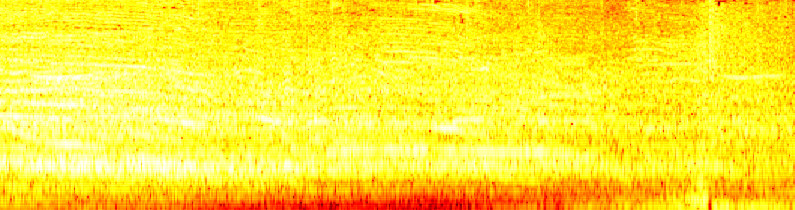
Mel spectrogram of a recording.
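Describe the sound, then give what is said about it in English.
A packed crowd of townsfolk in a tavern cheers and whoops loudly as a party enters, many voices overlapping in a sustained roar of excitement with shouts rising above the din, steady throughout. “The horse was packed with townfolk, and when the party entered, the crowd threw up such a cheer that it knocked dust loose from the rafters overhead.”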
